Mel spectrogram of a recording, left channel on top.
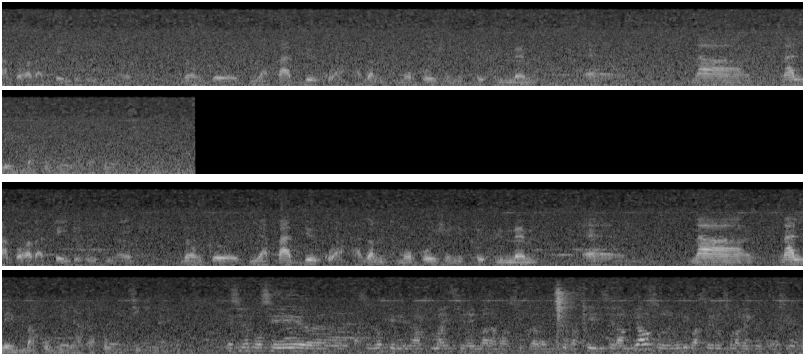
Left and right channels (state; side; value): drops out; left; at 10.0 s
